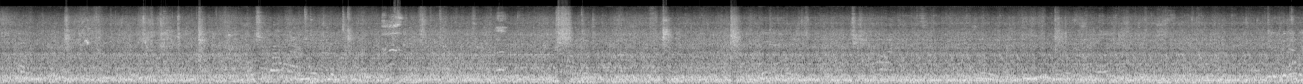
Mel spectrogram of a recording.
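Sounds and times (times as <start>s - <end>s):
heavy engine droning: 0.0s - 13.0s.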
